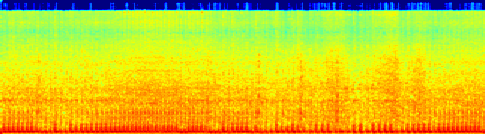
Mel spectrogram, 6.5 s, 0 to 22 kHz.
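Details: Poulan XT 12538 riding mower, 12.5 hp single-cylinder, 38-inch deck, carburetor had leaked fuel into crankcase and been replaced; engine chugs unevenly, stumbling and surging, runs rough; owner suspects valves out of adjustment, unconfirmed.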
